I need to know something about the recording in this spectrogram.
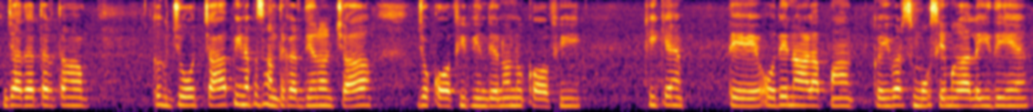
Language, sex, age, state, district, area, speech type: Punjabi, female, 45-60, Punjab, Mohali, urban, spontaneous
